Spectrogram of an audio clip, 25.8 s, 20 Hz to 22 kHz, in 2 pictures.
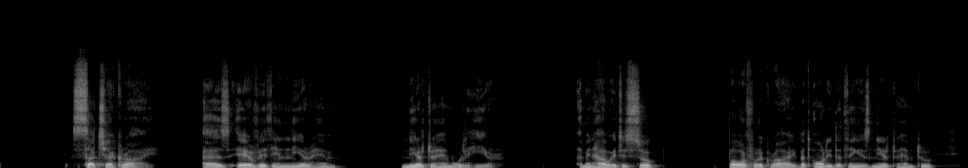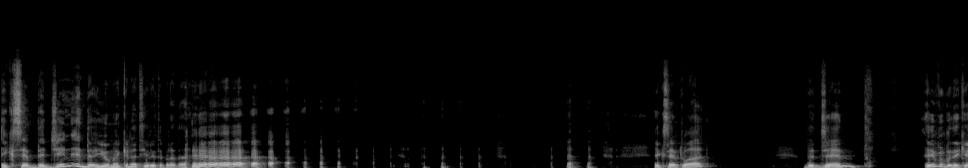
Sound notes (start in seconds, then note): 15.3 Ketawa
